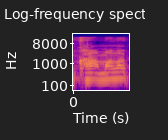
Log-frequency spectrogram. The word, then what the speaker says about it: Kamala: Let's, Kamala, and I'm calling you Kamala, because for all of those who are mispronouncing it, I want you all to know how to say it.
